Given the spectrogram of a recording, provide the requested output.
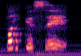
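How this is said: The question is said in an angry-sounding tone. The speaker calls it wrong. "Parang pagalit yung intonation"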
